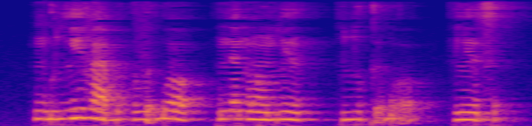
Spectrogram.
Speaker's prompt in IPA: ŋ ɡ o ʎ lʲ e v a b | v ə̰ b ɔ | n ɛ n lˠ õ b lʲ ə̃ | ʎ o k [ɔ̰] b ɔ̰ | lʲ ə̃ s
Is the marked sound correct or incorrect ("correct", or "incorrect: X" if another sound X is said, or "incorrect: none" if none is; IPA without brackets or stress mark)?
incorrect: ə̰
